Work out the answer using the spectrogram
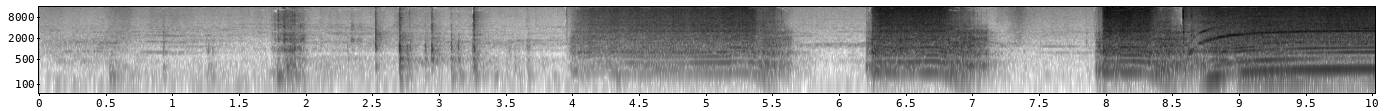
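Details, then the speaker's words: Butterfly mixer grinder shaken while running: "kadak kadak" knocking sound and vibration, rough wavering whine with rattling; worn top motor bush, fixed by replacing the bush (six screws on the bottom opened). "இந்த மாதிரி சாப்பிட்டு ஆட்டுனோம்னா கடக் கடக் கடக் அப்படின்னு sound வருதுங்க. கடக் கடக் அப்படிங்கற மாதிரி sound வருது. இந்த மிக்ஸில டாப்ல ஒரு புஸ்தான் போயிருக்கும்."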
